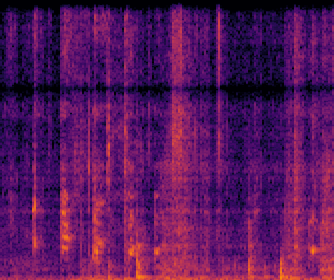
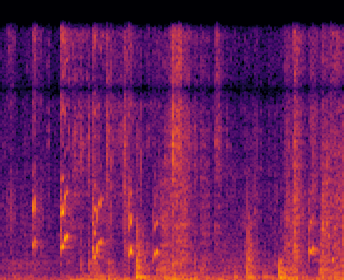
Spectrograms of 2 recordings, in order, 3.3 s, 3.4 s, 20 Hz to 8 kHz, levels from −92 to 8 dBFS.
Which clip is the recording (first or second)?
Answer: second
